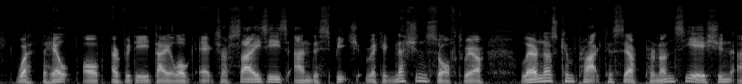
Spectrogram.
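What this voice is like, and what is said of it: Dodgy non-native English accent. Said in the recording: “I should really learn English given my dodgy accent”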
